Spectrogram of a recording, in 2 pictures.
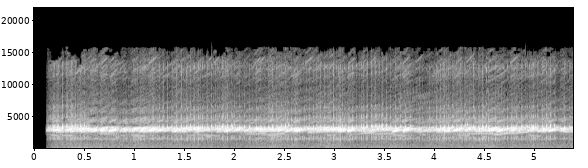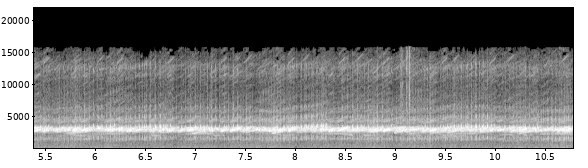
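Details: Frogs calling in a dense, unbroken chorus: a high, shrill trilling wall of sound that holds steady for the whole stretch without any pause, with many overlapping voices blending together.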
